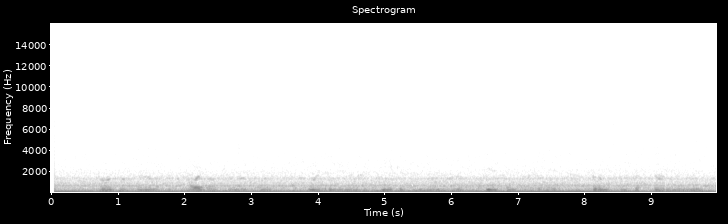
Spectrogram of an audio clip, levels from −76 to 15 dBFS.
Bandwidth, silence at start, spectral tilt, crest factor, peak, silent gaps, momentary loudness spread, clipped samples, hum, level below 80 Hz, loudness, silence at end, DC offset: 6.6 kHz; 0.05 s; -9 dB/octave; 14 dB; -24 dBFS; none; 4 LU; under 0.1%; none; -40 dBFS; -42 LUFS; 0 s; under 0.1%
